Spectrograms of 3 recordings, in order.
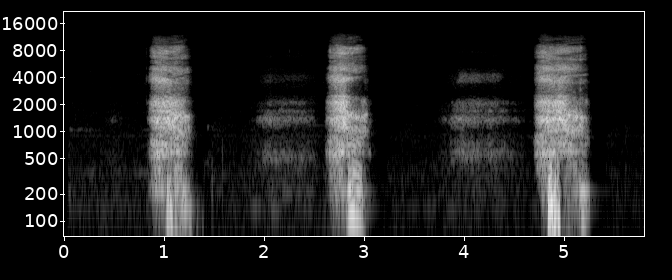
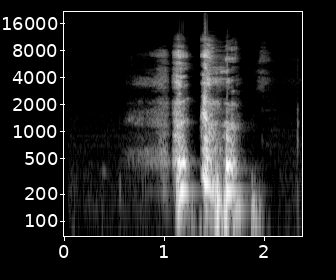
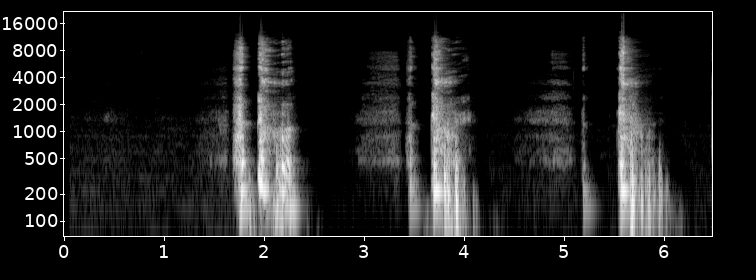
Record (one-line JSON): {"exhalation_length": "5.8 s", "exhalation_amplitude": 18788, "exhalation_signal_mean_std_ratio": 0.38, "cough_length": "2.4 s", "cough_amplitude": 32767, "cough_signal_mean_std_ratio": 0.34, "three_cough_length": "6.5 s", "three_cough_amplitude": 32768, "three_cough_signal_mean_std_ratio": 0.29, "survey_phase": "beta (2021-08-13 to 2022-03-07)", "age": "45-64", "gender": "Male", "wearing_mask": "No", "symptom_runny_or_blocked_nose": true, "symptom_onset": "7 days", "smoker_status": "Ex-smoker", "respiratory_condition_asthma": false, "respiratory_condition_other": false, "recruitment_source": "REACT", "submission_delay": "3 days", "covid_test_result": "Positive", "covid_test_method": "RT-qPCR", "covid_ct_value": 26.0, "covid_ct_gene": "E gene", "influenza_a_test_result": "Unknown/Void", "influenza_b_test_result": "Unknown/Void"}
